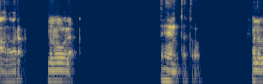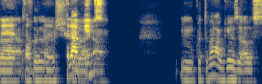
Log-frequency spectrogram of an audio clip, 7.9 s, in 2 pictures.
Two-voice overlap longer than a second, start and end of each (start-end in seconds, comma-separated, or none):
3.9-5.6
